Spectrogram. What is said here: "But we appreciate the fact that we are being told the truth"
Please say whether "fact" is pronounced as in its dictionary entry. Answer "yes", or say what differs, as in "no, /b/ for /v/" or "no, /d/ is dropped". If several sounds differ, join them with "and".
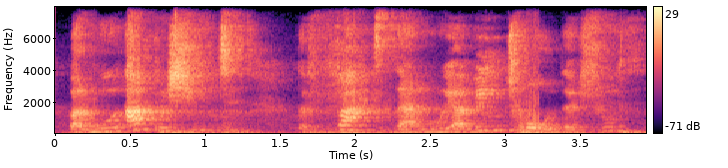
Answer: yes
